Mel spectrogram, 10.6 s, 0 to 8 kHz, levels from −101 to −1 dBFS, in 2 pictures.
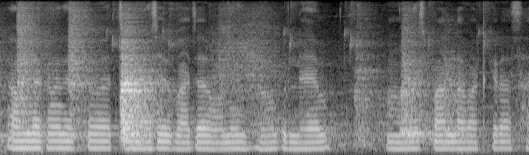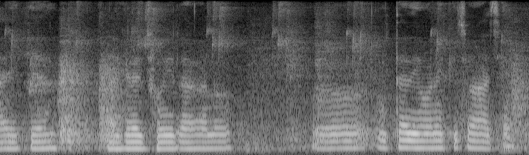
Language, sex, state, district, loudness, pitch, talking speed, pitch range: Bengali, male, West Bengal, North 24 Parganas, -24 LUFS, 130 Hz, 120 wpm, 130-140 Hz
